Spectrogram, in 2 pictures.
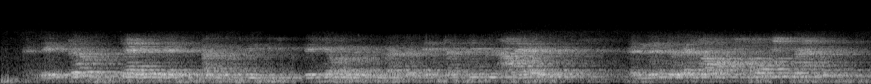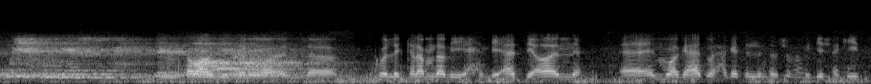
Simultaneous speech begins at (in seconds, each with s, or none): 10.3 s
